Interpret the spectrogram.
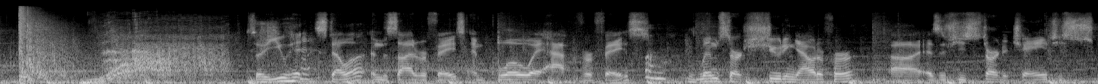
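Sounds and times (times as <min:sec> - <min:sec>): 
rifle gunshot: 0:00.2 - 0:01.2
speech: 0:02.6 - 0:10.9.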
